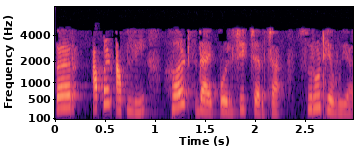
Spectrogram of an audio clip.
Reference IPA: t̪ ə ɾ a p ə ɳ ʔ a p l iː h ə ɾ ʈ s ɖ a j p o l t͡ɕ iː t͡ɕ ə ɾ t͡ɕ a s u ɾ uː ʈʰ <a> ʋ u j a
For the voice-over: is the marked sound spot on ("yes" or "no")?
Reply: no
